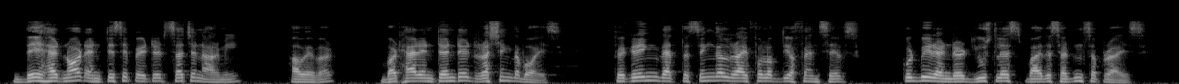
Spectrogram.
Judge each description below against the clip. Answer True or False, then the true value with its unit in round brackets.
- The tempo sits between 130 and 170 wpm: True (155 wpm)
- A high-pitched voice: False (145 Hz)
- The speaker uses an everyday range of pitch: True (3.3 semitones)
